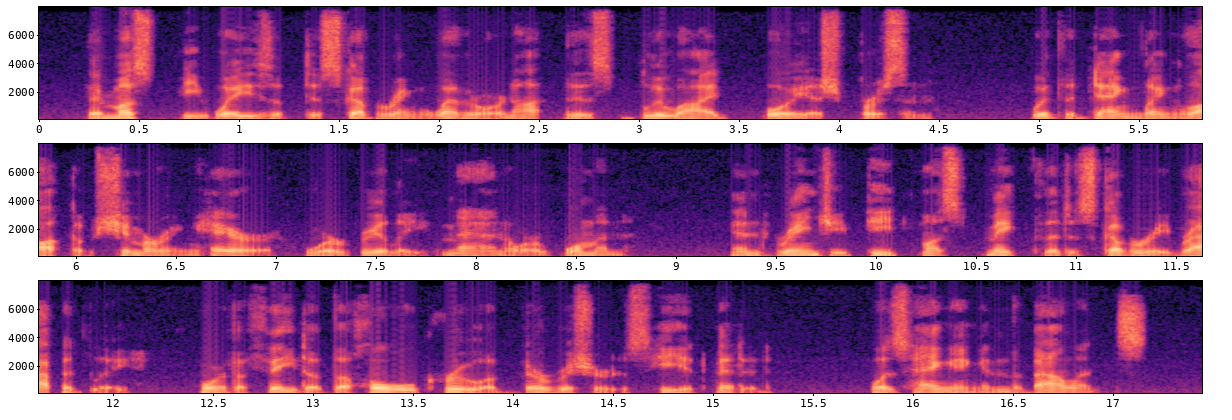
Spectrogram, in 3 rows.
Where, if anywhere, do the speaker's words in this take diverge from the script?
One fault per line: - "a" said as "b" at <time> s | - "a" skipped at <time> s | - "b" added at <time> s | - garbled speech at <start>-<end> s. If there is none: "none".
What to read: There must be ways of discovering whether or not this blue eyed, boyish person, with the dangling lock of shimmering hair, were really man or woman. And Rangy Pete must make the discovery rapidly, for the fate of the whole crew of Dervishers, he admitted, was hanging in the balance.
none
